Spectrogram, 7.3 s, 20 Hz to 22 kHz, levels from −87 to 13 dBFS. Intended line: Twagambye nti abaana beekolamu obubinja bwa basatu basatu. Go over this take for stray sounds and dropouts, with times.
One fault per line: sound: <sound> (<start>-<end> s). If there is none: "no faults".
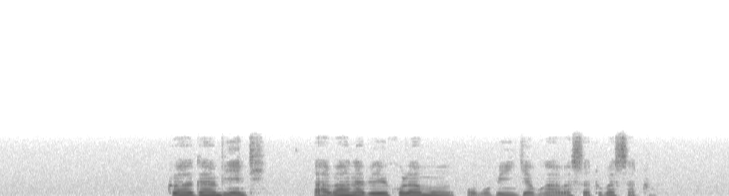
no faults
